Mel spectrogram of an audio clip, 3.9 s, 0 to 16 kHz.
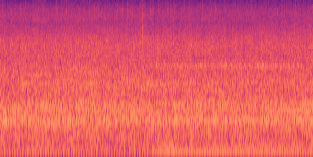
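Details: Harbor Freight Predator 9000 W generator powering the whole house after transfer (lights, well pump, refrigerator coming on): steady drone settling slightly lower as load comes on, holding speed evenly; healthy under load.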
